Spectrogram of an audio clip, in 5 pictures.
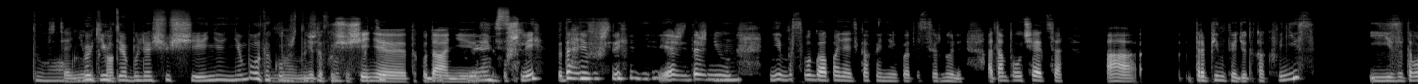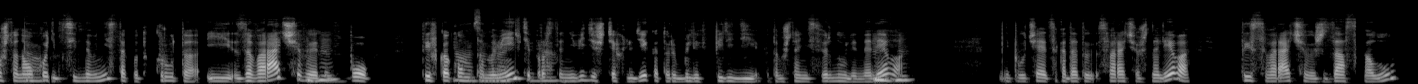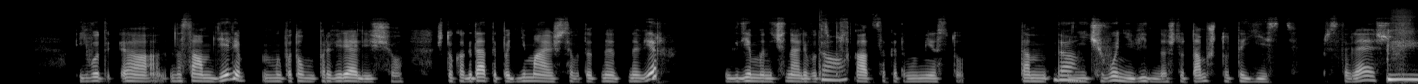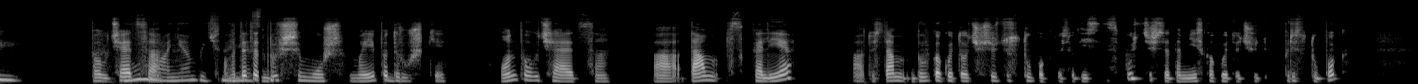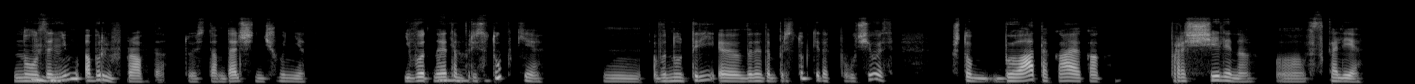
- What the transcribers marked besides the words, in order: tapping; laughing while speaking: "Куда они ушли"; unintelligible speech; chuckle; other background noise
- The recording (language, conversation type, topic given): Russian, podcast, Что вам больше всего запомнилось в вашем любимом походе?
